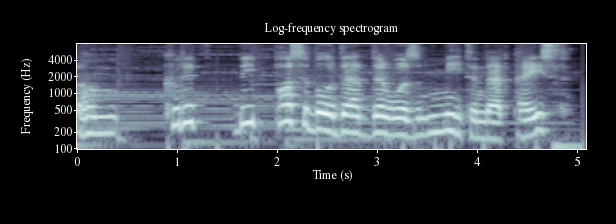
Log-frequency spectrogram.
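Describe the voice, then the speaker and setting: A woman's voice: medium pitch, slow, mellow, natural voice. A woman voicing an eager, earnest and inquisitive female pony scholar in a fan fiction reading. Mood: queasy curiosity. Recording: music behind the voice.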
